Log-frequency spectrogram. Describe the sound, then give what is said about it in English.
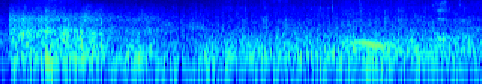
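A deep, continuous rumble of cracking glacier ice rolls on steadily, heavy in the low end and mixed with outdoor wind noise, with no clear separate cracks standing out. “Can you hear the ice cracking over here?”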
